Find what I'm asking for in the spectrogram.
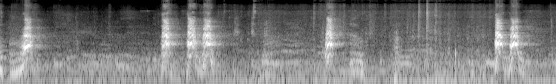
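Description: Pigeons from an old breeding pair in a loft give short intermittent calls, mixed with several sharp bark-like bursts from a dog nearby, spaced irregularly over a quiet background.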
